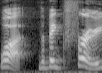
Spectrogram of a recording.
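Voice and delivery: put-on Australian accent. Playing a garage worker answering a customer, put-on australian accent. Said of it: "you immediately took on my accent".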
